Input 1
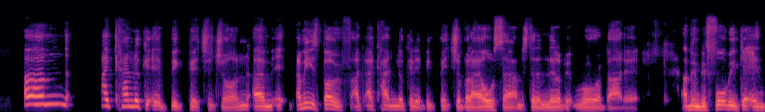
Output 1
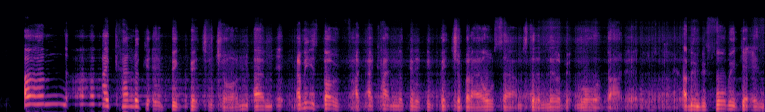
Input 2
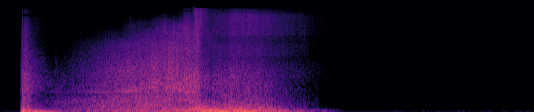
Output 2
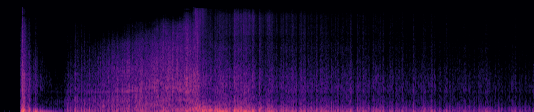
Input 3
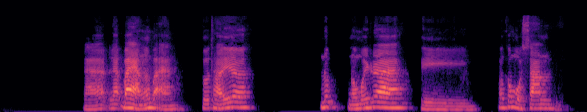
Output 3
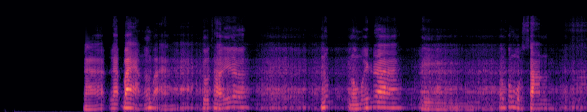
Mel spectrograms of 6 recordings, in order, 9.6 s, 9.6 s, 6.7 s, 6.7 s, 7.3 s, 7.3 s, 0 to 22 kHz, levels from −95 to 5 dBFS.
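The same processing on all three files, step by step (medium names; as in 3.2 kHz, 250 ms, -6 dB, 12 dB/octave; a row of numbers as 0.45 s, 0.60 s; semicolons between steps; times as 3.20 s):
echo that smears into a reverb 687 ms, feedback 70%, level -12 dB; transient shaper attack +12 dB, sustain -11 dB; trim -9 dB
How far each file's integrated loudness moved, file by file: -4.0 LU, -8.0 LU, -4.5 LU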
